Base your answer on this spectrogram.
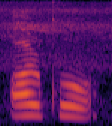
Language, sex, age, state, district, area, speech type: Nepali, female, 18-30, West Bengal, Kalimpong, rural, read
